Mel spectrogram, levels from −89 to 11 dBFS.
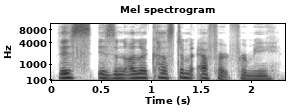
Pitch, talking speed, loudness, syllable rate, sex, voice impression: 160 Hz, 180 wpm, -18 LUFS, 5.9 syllables/s, female, feminine, very adult-like, intellectual, slightly elegant, slightly strict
